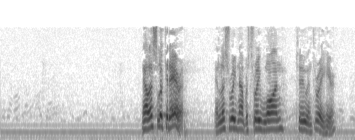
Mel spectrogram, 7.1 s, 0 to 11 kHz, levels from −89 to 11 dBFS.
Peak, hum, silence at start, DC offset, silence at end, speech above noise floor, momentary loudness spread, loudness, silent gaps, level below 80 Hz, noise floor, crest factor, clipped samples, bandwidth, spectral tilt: -2 dBFS; none; 2.8 s; under 0.1%; 0.4 s; 31 dB; 14 LU; -19 LUFS; none; -56 dBFS; -49 dBFS; 20 dB; under 0.1%; 6.4 kHz; -6.5 dB/octave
